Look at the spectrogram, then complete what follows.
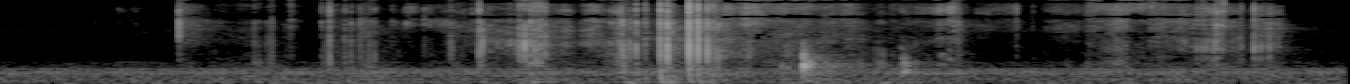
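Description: A paper page of a picture book being turned by hand: quiet rustling and crinkling with a few soft ticks, loudest about halfway through.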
